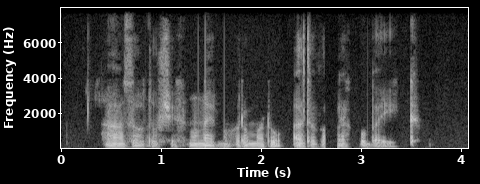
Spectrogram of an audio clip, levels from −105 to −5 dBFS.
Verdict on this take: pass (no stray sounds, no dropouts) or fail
fail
